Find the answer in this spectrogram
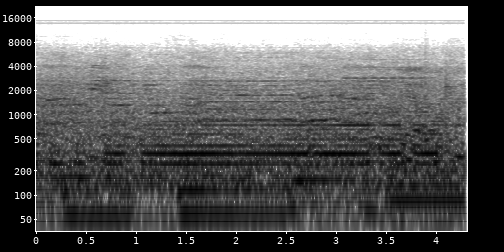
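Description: Rock band playing live through an outdoor PA in an instrumental stretch between sung lines: held chords over a bass line that changes note about once a second.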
